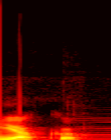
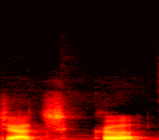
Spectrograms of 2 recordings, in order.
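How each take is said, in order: First: The word begins with a y sound. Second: The word begins with a j sound as in judge. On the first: The speaker calls it right. "tapi Yake" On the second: The speaker calls it wrong. "bacanya bukan judge ke"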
